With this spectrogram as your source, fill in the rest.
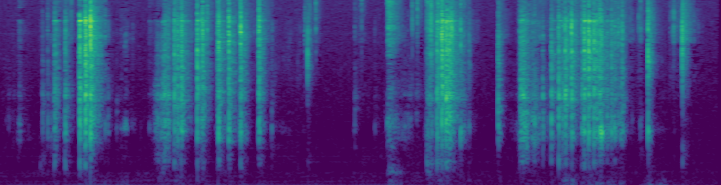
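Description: A utility-knife metal blade scrapes across a small, solid, rectangular bar of very dry brown Vesna soap held in one hand, shaving off crumbly flakes. Short bursts of dry, crunchy, bright scratching come in uneven strokes separated by brief quiet gaps.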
